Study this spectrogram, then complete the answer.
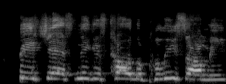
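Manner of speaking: very high, shrill, high-pitched yelled rant. Retelling what a guy next door yelled after police came: imitating someone yelling. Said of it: "he's yelling".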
